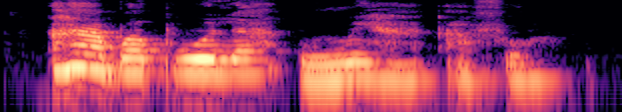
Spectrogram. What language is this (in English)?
Igbo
